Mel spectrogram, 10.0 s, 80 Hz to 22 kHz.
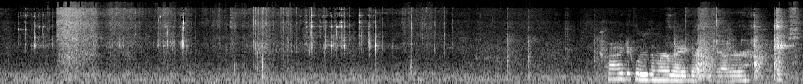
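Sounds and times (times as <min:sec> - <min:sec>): small hard pieces clicking and clinking: 0:01.4 - 0:02.4, 0:03.1 - 0:05.0.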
